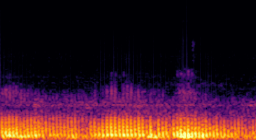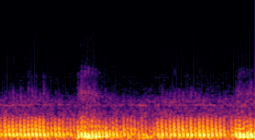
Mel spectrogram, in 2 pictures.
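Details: Domestic cat purring close to the microphone, a low rumbling vibration pulsing in slow cycles of inhale and exhale, roughly one swell every two seconds.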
